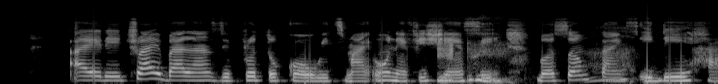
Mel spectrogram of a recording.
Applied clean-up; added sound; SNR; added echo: none; Breathing; 6 dB; none.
